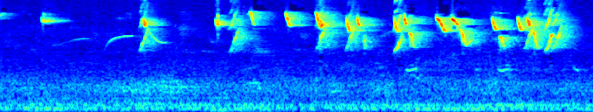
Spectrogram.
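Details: Female and male saffron finch sounds played to stimulate a pet bird: a few thin, high scattered notes, then a building run of sharp, bright chirps packed closer together, over quiet low hum.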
